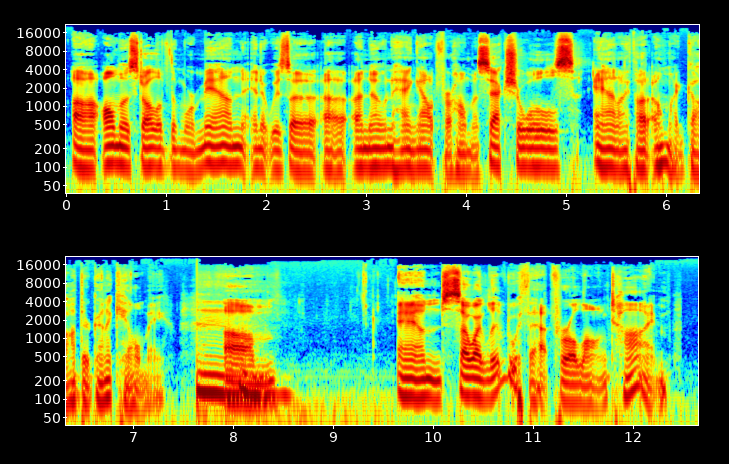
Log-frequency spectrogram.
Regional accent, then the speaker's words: Metairie, Louisiana, United States; I did, yes. And I grew up in Metairie, which was kind of the same suburban bubble

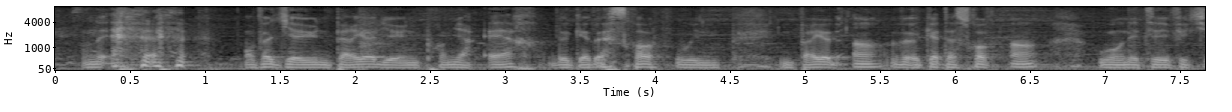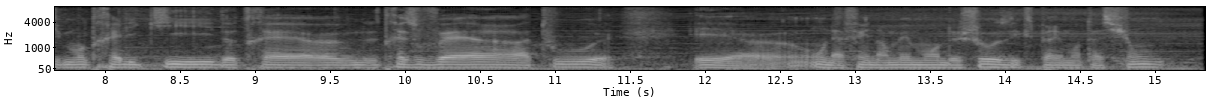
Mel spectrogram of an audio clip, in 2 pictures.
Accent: Paris, Île-de-France, France; born there; also born or lived in London; Je suis né à Paris dans le 14e de naissance.

